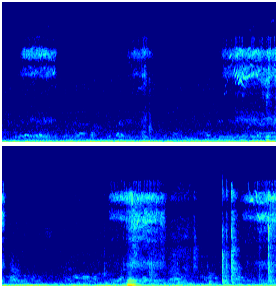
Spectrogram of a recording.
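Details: Sleeping male dog snores while dreaming, maybe chasing someone; low, rough breathing rumbles rise and fall steadily, with one louder, sharper snort after about six seconds and faint hiss above.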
